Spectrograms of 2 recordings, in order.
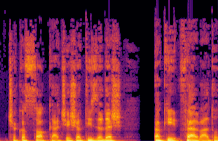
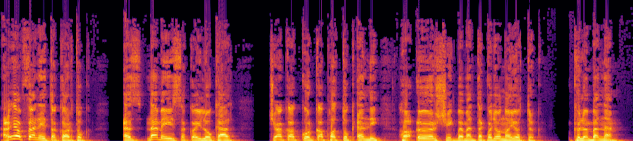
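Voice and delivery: higher-pitched irritated cook; irritable scolding, pitched up; 8 semitones higher than usual. A narrator's reading. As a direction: grumble testily at unwanted visitors. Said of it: "A szakács ingerülten fölült".

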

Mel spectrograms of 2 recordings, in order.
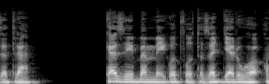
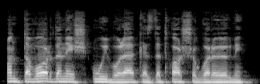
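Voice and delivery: ordinary delivery, nothing marked

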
